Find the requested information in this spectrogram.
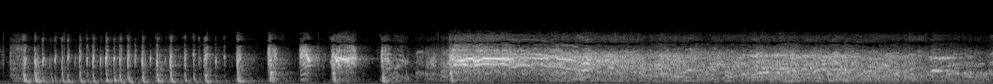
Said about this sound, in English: Just wind the rope round the flywheel, thus, uh-huh. then pull. Yeah.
